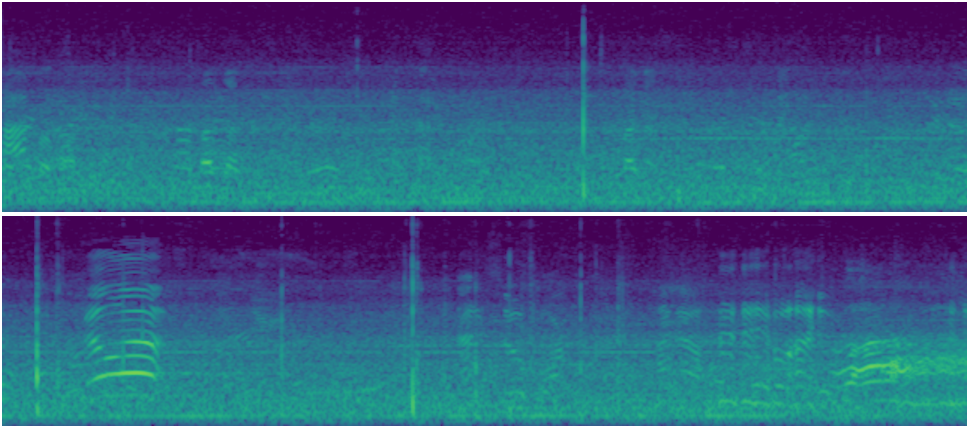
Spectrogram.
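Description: Open-air ambience with wind on the microphone, a few sharp taps, and one loud rising-then-falling vocal call, like a shout, about seven seconds in.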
